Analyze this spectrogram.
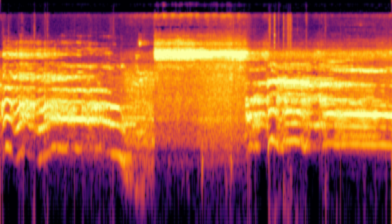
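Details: Desi rooster crowing in a crowing competition: loud, harsh harmonic crows held for over a second, broken by a burst of hissing noise, then another strained crow rising again near the end.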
